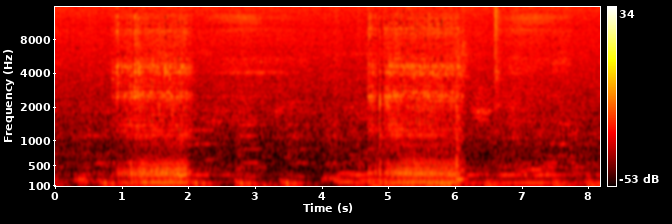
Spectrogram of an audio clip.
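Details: A sleeping St. Bernard named Ruffus snores in two long, deep, rumbling breaths roughly three seconds apart, each a low throaty drone with softer breathing between them.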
